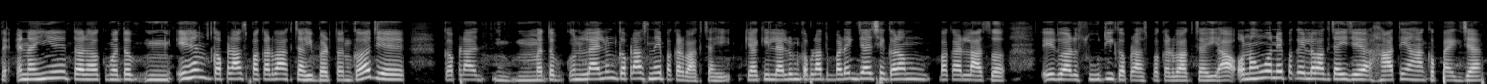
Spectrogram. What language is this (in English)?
Maithili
